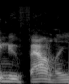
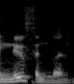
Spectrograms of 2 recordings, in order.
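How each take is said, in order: First: Newfoundland with a full "found" vowel; the middle of Newfoundland rhymes with "sound"; spelled-out pronunciation. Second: Newfoundland squeezed to NEW-fin-lun, lower and softer; Newfoundland as NEW-fun-lun, no "ow" sound; local pronunciation. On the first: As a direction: say Newfoundland like new-found-lund. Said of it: "I don't think you say Newfoundland". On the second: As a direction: say Newfoundland with a swallowed middle, "fin" for "found". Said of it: "You say Newfoundland". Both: Shown as a demonstration.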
